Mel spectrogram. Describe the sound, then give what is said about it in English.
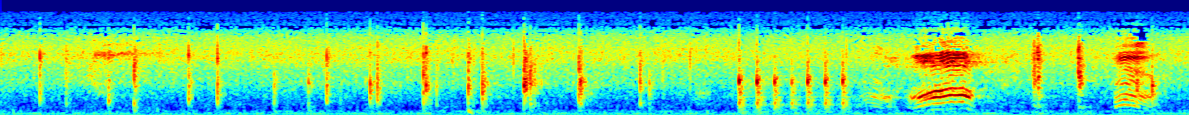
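A long series of sharp, hard knocks on a front door, irregular in rhythm, some clustered in quick bursts, crisp, with a couple of short warbling tonal squeaks near the end. “Did I hear someone at the front door?”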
